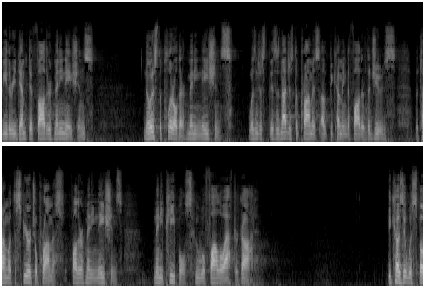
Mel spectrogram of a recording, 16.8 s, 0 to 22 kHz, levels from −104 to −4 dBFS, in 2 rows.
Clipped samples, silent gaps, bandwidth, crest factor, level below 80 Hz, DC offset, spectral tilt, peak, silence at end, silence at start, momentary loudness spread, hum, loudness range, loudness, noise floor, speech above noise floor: under 0.1%; none; 11.5 kHz; 22 dB; -78 dBFS; under 0.1%; -4.5 dB/octave; -24 dBFS; 0 s; 0 s; 13 LU; none; 3 LU; -45 LUFS; under -90 dBFS; over 45 dB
